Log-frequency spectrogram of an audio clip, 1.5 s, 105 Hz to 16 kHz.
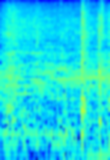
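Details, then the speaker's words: Antique Diehl ceiling fan, early-to-mid 1900s, 40-cycle motor, pull-chain speed control, on low speed: soft, even motor hum with a few light ticks. Normal on low; strange noises and too slow on high. "so low speed seems to be pretty normal um doesn't really Act very strange on low but when you get to the higher speeds you'll start hearing the crazy noises it makes"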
